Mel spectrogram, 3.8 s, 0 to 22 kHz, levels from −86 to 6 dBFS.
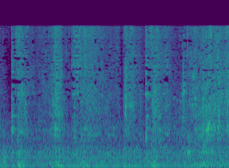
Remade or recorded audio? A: recorded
